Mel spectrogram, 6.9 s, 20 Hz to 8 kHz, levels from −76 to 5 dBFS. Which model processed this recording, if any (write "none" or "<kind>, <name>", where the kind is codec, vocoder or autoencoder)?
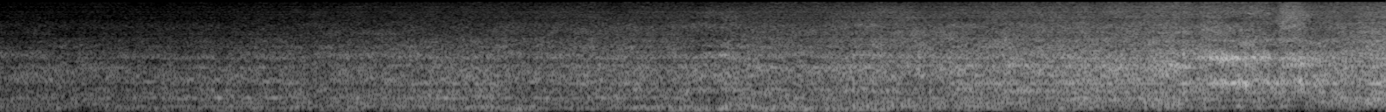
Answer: codec, SNAC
